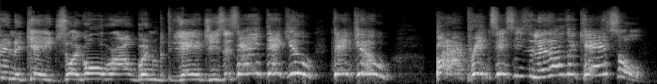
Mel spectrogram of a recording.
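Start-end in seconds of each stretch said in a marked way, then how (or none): 2.4-6.5 put-on very high, chirpy child voice; high little kid. Freed kid tells Mario, high childlike. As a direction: thank him in a tiny bright kid voice.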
